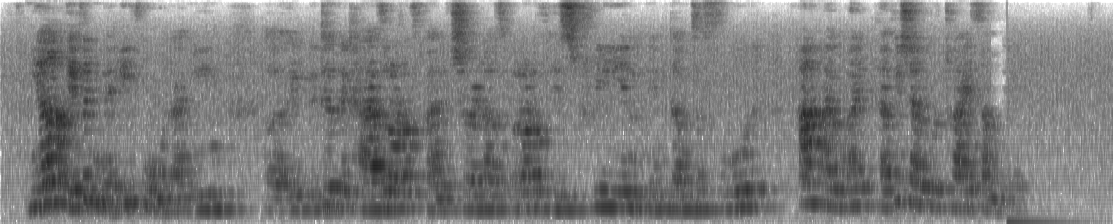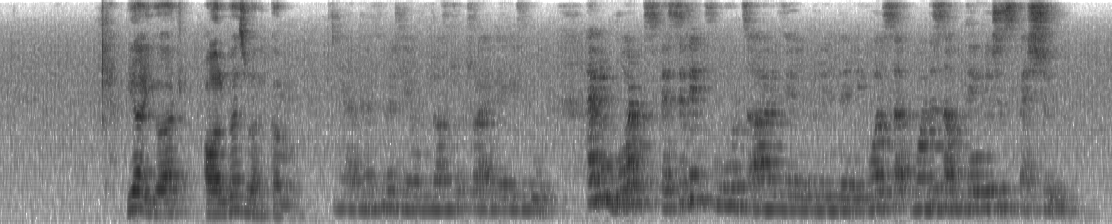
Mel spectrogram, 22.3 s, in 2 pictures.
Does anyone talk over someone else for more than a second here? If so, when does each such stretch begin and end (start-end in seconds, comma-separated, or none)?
none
